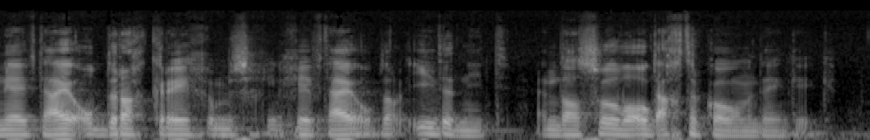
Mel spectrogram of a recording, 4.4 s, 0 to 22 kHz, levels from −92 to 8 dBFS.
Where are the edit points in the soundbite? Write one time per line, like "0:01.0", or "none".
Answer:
0:02.2
0:02.6
0:03.3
